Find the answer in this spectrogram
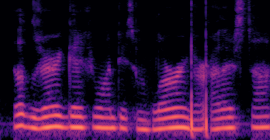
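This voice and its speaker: A soft-spoken woman talks with a somewhat breathy, dark, mellow tone at a fairly low pitch. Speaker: tutorial maker. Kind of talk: tutorial.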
